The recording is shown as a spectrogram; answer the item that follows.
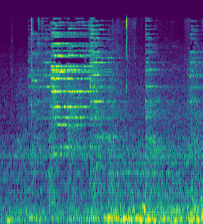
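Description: A high-pitched squeak, about a second and a half long, from hands working among the plastic parts and wiring of a car's engine bay, over a steady low hum.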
